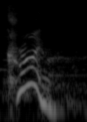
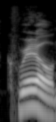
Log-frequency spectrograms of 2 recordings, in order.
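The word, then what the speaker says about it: Krile: Cryle, I did not think you well enough to travel. Wow. Way to say her name wrong. It's Krill, not Cryle.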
